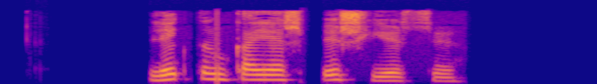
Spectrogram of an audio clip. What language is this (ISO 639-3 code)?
chm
